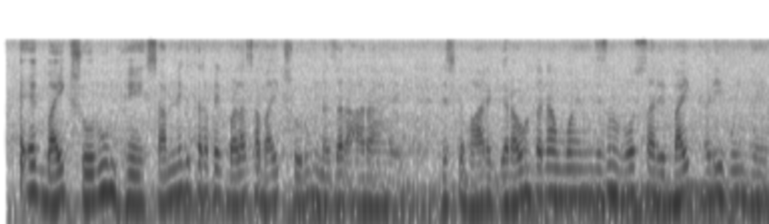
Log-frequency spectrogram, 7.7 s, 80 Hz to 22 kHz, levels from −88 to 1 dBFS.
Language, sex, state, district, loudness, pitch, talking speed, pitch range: Hindi, male, Bihar, Araria, -28 LUFS, 140 Hz, 225 wpm, 135-160 Hz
